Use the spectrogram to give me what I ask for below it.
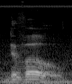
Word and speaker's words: Desveaux: you please give us your full name and spell it Devo a n g u s b l a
